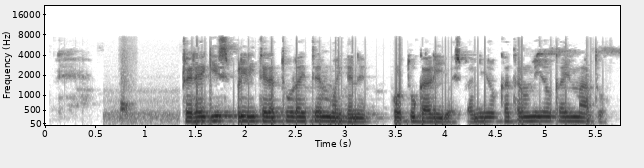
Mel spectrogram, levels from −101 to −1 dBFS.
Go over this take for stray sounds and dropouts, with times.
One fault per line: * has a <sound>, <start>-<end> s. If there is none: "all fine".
* has a whoosh, 0.7-0.9 s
